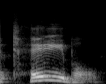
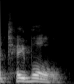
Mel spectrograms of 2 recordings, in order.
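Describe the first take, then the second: First: Table as TA-ble, weak ending; natural English table, strong TA; stress on first syllable. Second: Table as ta-BLE, ending punched; stress on last syllable. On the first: Teacher gives English example, table stressed on first syllable. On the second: Teacher shows how English doesn't go, table stressed on final BLE. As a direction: wrongly shift the weight of table onto BLE. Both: Shown as a demonstration. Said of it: "before the last syllable".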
